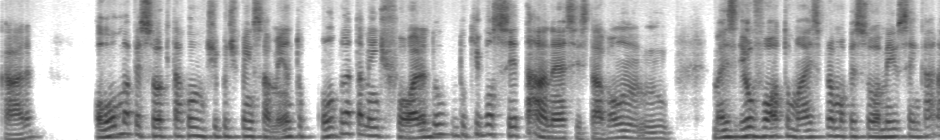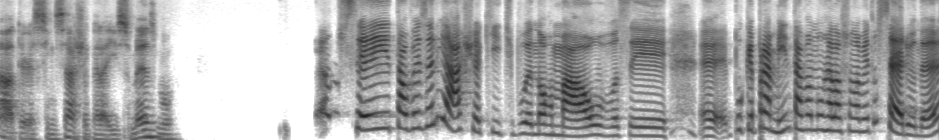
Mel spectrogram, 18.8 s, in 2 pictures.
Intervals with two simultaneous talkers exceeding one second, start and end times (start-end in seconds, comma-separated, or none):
none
